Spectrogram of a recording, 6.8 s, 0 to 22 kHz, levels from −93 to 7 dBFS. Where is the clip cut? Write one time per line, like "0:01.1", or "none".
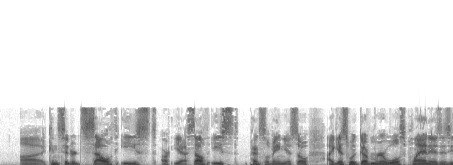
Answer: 0:02.5

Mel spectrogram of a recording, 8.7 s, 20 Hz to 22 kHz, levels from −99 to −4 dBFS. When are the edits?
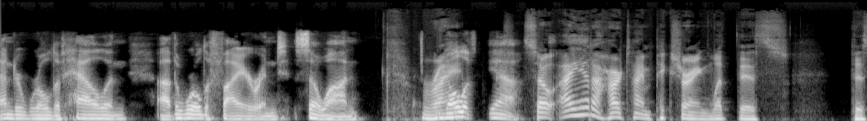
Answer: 0:04.8

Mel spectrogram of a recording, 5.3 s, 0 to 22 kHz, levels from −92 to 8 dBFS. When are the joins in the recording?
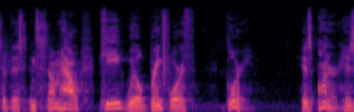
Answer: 0:01.4
0:03.2

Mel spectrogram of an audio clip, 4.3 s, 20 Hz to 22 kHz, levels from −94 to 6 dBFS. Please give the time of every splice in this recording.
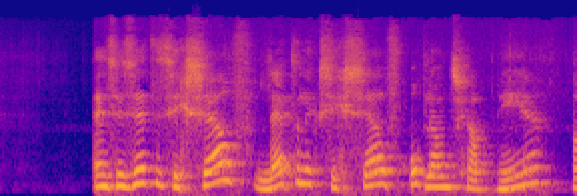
0:03.2

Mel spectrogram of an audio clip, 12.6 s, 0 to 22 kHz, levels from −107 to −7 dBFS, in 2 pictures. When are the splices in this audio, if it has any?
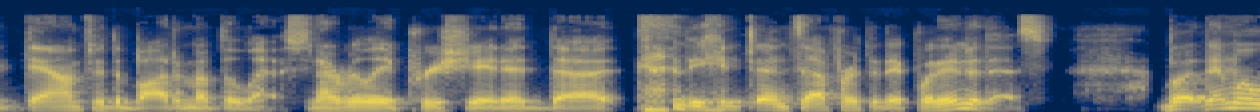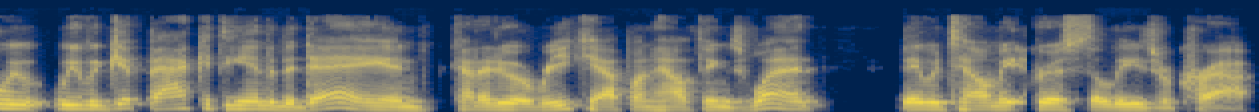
0:11.4

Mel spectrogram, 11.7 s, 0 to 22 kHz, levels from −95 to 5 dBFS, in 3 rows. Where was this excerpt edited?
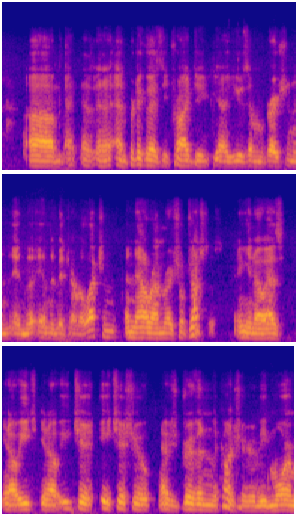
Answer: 0:05.5
0:07.0
0:07.8
0:09.9

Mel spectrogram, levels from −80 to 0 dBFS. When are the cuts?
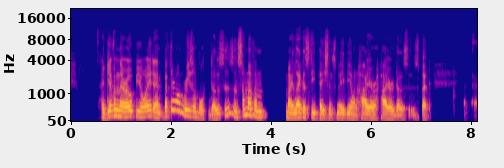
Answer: none

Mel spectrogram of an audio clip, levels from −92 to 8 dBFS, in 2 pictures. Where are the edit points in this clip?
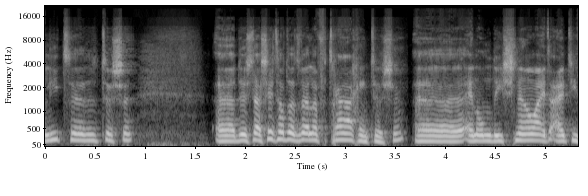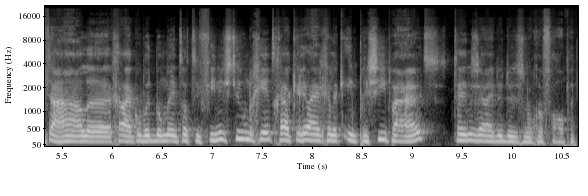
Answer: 0:03.6
0:05.4

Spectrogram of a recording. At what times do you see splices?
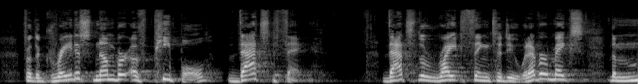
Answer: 0:02.2
0:02.7

